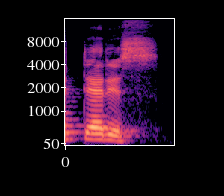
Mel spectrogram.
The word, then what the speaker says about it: Pteris: एक तो है मार्सिलिया, मार्सिलिया है, और एक है एजोला, एजोला, और है टेरिस और ड्रायोप्टेरिस, PTERIS, टेरिस, इसको टेरिस हम पढ़ते हैं।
